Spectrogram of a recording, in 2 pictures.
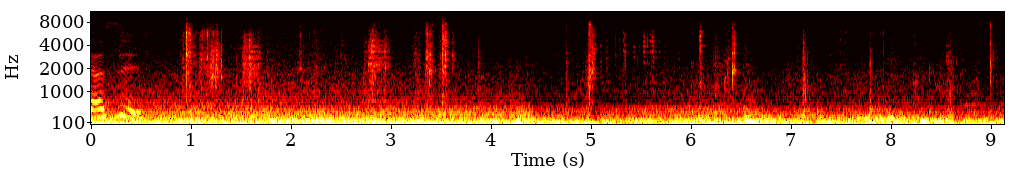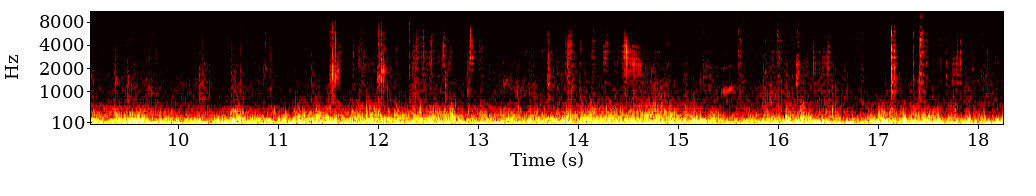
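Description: Skis scrape and crunch over snow.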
